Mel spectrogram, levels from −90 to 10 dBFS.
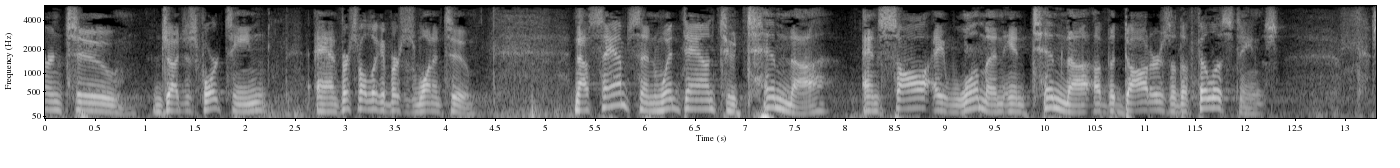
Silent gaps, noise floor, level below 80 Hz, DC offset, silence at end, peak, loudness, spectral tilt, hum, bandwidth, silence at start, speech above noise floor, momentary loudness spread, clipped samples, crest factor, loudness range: none; -40 dBFS; -28 dBFS; under 0.1%; 0 s; 0 dBFS; -18 LUFS; -7 dB/octave; none; 5.4 kHz; 0 s; 23 dB; 16 LU; under 0.1%; 18 dB; 2 LU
